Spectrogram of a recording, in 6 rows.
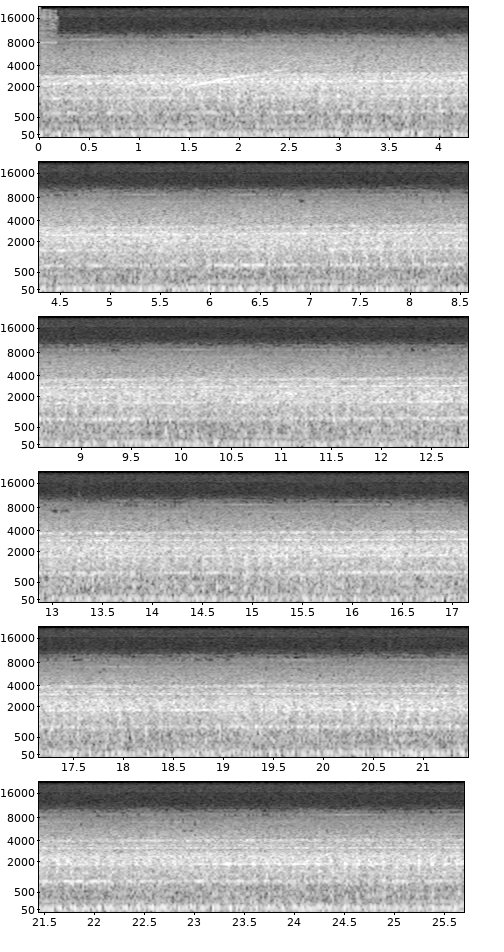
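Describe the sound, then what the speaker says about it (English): A Mi-8 helicopter's right engine spins up in the DCS flight simulator, a steady droning whine with slowly rising tones that holds evenly for the whole stretch, with no voices over it. "Now we wait for the right engine to spin up."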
